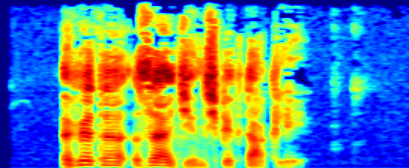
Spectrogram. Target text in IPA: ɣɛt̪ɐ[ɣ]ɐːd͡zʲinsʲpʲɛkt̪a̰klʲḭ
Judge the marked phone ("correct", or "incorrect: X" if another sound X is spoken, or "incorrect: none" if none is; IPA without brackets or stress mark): incorrect: z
